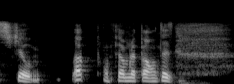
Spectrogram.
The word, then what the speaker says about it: Xiaomi: ceux qui ne savent pas, ça ne se prononce pas Xiaomi, ça se prononce Xiaomi.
